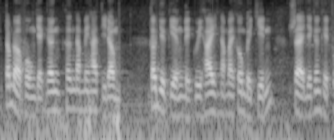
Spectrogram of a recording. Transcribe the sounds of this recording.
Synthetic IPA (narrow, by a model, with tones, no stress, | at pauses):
t͡ɕɔ˧wŋ͡mɗɔ̰˨˩vṵ˧˨nza̰ː˨˩jt̚ŋə˧nhəː˧nːa˧mːɨ˧jɦaː˧jt̪ḭ˧˩ɗə˨˩wŋ͡m | k̪a˧wzɨ̰˧˨kḭ˧˨ənɗe˨˦kwi˨˧˩ɦa˧jna˧mhaː˧jxə˧wŋ͡mmːɨ˨˩əjt͡ɕi˨˦n | sɛ̰˧˥zaː˨˩j̚ŋə˧nhi˨˩f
